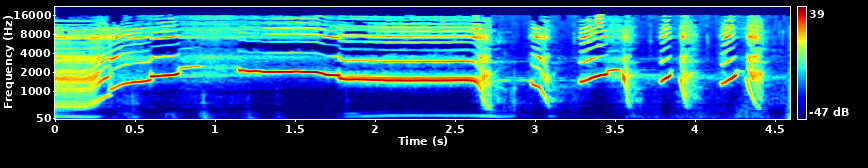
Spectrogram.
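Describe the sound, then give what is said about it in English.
A bull elk bugle imitated on a diaphragm call: a low growl climbs into a long, loud, high whistle, followed by a quick series of short, sharply falling chirps. “and that gives you that low end of a bull bugle”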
